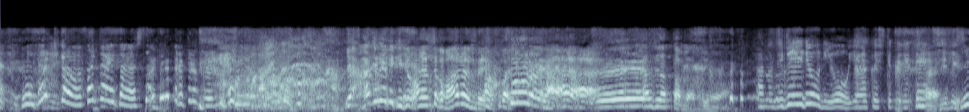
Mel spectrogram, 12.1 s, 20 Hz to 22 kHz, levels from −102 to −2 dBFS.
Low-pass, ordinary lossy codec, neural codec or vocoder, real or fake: none; none; codec, 16 kHz, 4 kbps, FreqCodec, smaller model; fake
